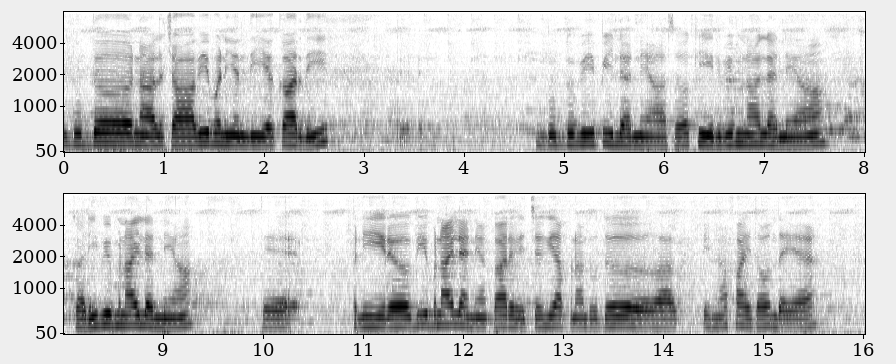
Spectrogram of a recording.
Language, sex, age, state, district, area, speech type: Dogri, female, 30-45, Jammu and Kashmir, Samba, rural, spontaneous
